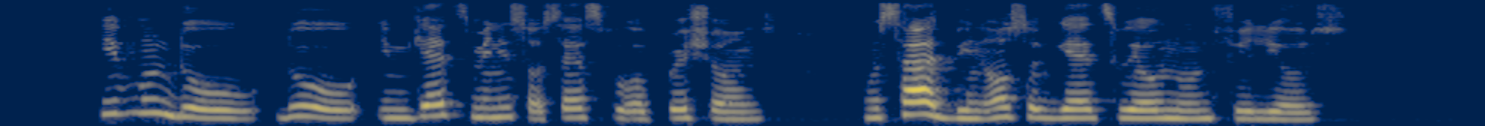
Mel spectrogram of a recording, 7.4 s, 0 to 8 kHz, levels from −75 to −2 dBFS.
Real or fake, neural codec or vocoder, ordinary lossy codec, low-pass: real; none; none; 7.2 kHz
